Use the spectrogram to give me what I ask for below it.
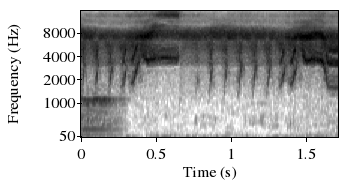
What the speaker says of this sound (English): where the cries of cicadas resound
